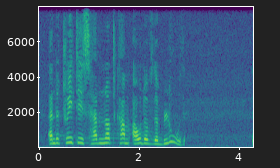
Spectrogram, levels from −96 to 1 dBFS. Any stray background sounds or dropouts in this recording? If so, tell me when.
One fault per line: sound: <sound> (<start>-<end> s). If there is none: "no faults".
no faults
